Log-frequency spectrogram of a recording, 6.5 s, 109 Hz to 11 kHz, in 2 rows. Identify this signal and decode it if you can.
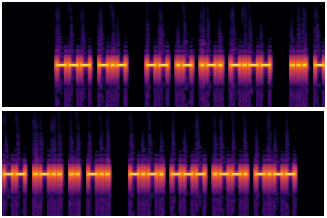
Morse code, heard as a keyed tone, about 40 wpm, 700 Hz. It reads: OK MARY SOLID COPY
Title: Practice QSO - Exchange 3 - More Info - 40wpm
